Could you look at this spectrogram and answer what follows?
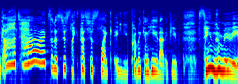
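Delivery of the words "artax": high-pitched mock cry, held back in volume; drawn-out, high retold yell; mock scream. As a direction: imitate a desperate scream without the loudness. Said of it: "he's, like, screaming".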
